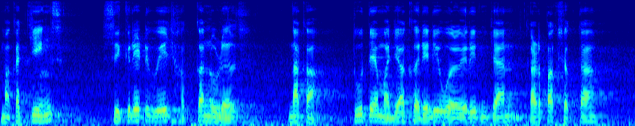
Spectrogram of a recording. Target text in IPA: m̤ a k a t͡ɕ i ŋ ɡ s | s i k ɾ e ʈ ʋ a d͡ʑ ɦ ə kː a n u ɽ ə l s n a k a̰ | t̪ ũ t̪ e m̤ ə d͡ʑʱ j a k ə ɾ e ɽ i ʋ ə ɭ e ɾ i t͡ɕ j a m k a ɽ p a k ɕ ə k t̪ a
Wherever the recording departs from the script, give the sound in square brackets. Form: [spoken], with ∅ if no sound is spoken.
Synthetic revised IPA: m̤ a k a t͡ɕ i ŋ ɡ s | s i k ɾ e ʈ ʋ [e] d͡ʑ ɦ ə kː a n u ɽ ə l s n a k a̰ | t̪ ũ t̪ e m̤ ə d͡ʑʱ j a [kʰ] ə ɾ e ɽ i ʋ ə ɭ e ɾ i t͡ɕ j a [n] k a ɽ p a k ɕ ə k t̪ a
